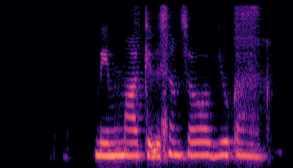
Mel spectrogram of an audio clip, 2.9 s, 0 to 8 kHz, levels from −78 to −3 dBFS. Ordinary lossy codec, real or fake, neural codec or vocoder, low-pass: Opus, 64 kbps; fake; codec, 16 kHz in and 24 kHz out, 1 kbps, XY-Tokenizer; 7.2 kHz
